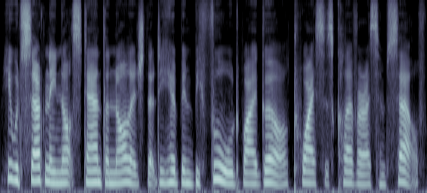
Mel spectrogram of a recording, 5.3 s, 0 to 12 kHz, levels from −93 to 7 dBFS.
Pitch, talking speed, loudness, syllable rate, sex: 195 Hz, 225 wpm, -19 LUFS, 5.6 syllables/s, female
